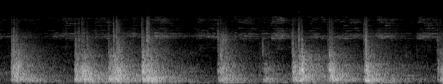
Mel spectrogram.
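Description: Folk dancers stamping their feet in an uneven rhythm, about a dozen heavy stamps, with no music playing.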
